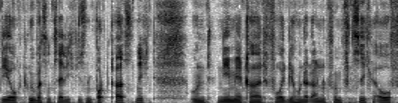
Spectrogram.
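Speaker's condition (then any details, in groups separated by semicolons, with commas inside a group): Cleft palate; since childhood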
